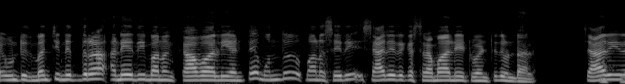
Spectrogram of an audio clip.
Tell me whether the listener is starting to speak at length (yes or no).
yes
